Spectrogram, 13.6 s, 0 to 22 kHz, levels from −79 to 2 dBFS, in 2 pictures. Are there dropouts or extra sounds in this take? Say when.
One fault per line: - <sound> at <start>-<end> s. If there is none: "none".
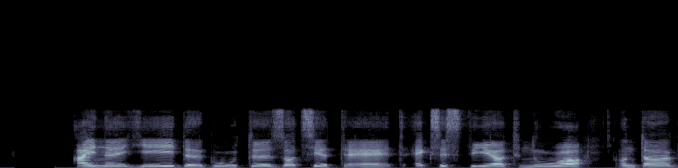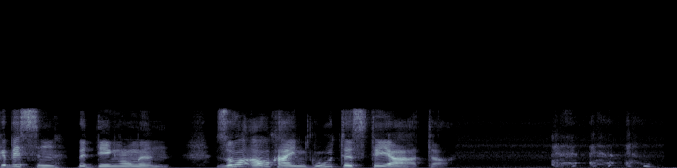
- cough at 12.3-13.4 s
